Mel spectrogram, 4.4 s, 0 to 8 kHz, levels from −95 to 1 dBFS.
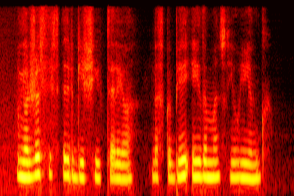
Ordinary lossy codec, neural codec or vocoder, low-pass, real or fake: MP3, 48 kbps; codec, 16 kHz in and 24 kHz out, 0.6 kbps, FocalCodec, streaming, 2048 codes; 7.2 kHz; fake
